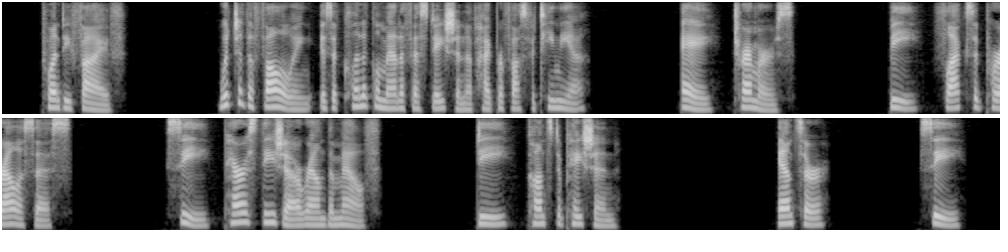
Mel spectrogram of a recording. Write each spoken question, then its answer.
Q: Which of the following is a clinical manifestation of hyperphosphatemia?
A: C. Paresthesia around the mouth.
